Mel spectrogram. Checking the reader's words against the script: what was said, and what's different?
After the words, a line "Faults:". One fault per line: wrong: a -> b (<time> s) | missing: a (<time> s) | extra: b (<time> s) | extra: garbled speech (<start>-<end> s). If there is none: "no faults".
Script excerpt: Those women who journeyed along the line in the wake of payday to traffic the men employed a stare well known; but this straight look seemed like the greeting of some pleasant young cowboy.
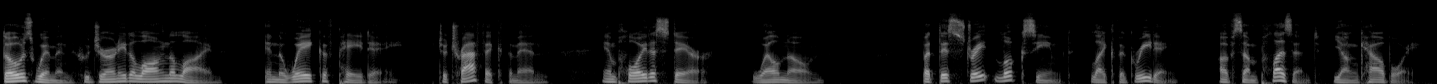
Those women who journeyed along the line in the wake of payday to traffic the men employed a stare well known; but this straight look seemed like the greeting of some pleasant young cowboy.
Faults:
no faults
